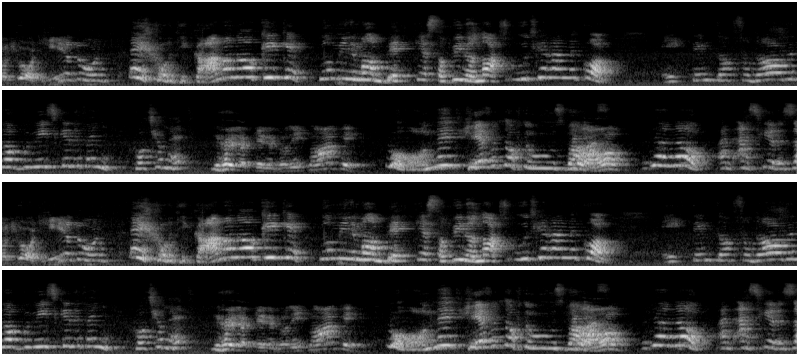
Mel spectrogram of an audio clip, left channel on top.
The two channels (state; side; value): normal; both; correlation 0.75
